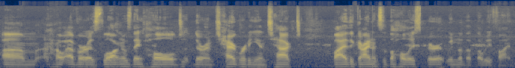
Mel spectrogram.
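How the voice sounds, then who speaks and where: A man with a deep voice talking casually as a guest on a chat show, laughing often. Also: level tone, normal speed, slight background noise, poor audio. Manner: laughing, breaks into high shouty voice when mimicking himself. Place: New Mexico home.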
